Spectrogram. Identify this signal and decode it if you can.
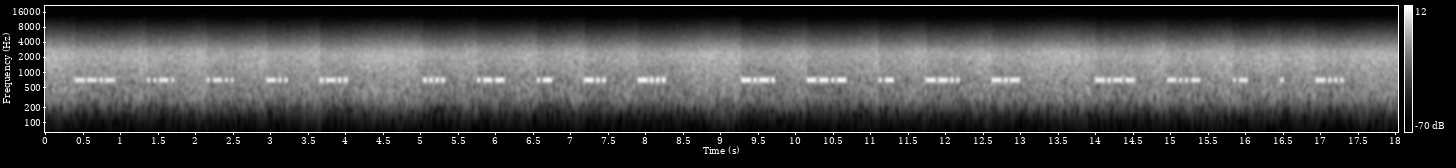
Morse code, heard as a keyed tone, machine-sent, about 30 wpm, spaced as for 15 wpm, 710 Hz, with radio static. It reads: QFLDL HWADB CQAZK YXAEB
